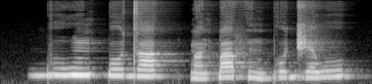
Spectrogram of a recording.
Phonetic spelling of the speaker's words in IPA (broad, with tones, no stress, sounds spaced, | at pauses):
ɡ͡b u˦ w ũ˦ k͡p o˦ d a˦ | k͡p ã˨ k͡p a˧ f ĩ˨ ɡ͡b o˧ d͡ʒ ɛ˧ w u˦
